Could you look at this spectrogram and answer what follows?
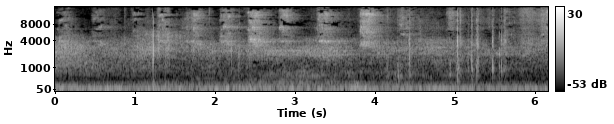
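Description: Wind rumbling on the microphone of a hand-held camera outdoors, with scattered light clicks and taps.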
